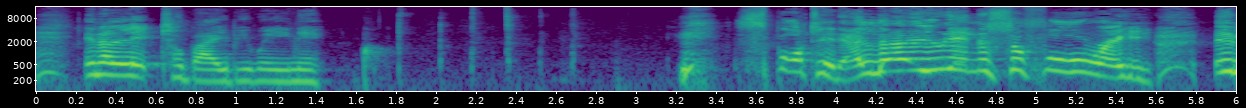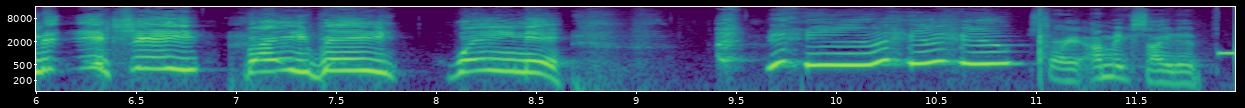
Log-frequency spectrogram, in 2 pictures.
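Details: Involuntary vocal tics in a 21-year-old woman with Tourette syndrome, a chronic neurological disorder with motor and vocal tics; her tics can be triggered by anything she sees, hears, smells or thinks about; TV show promo audio.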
